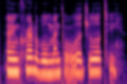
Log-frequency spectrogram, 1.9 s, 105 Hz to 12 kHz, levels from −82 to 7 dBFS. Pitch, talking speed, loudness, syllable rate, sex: 210 Hz, 125 wpm, -14 LUFS, 6.3 syllables/s, female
